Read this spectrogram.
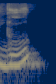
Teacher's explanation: الٹی پیش کے لیے بھی ہونٹ آپ کے گول ہوں گے، تھوڑا سا بیچ میں سوراخ رہ جائے گا، اور جیسے ہوا اور آواز باہر آئے گی سانس بھی باہر آئے گی۔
